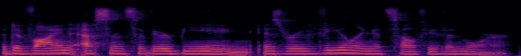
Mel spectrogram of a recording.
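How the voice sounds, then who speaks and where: A woman with a low-pitched voice guides a meditation. She speaks gently and without hurry, leaving pauses between her soothing instructions. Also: flat delivery, gravelly. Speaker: meditation guide and life coach.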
